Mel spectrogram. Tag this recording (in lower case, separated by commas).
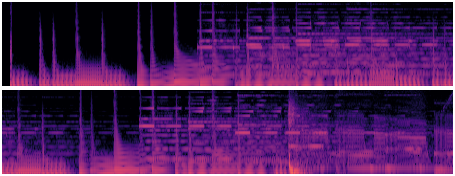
synthesizer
